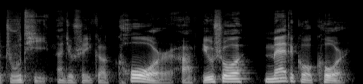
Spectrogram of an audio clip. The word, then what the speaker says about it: corps: 这个 core 可别读错了，不是 corpse，而是 core 啊。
